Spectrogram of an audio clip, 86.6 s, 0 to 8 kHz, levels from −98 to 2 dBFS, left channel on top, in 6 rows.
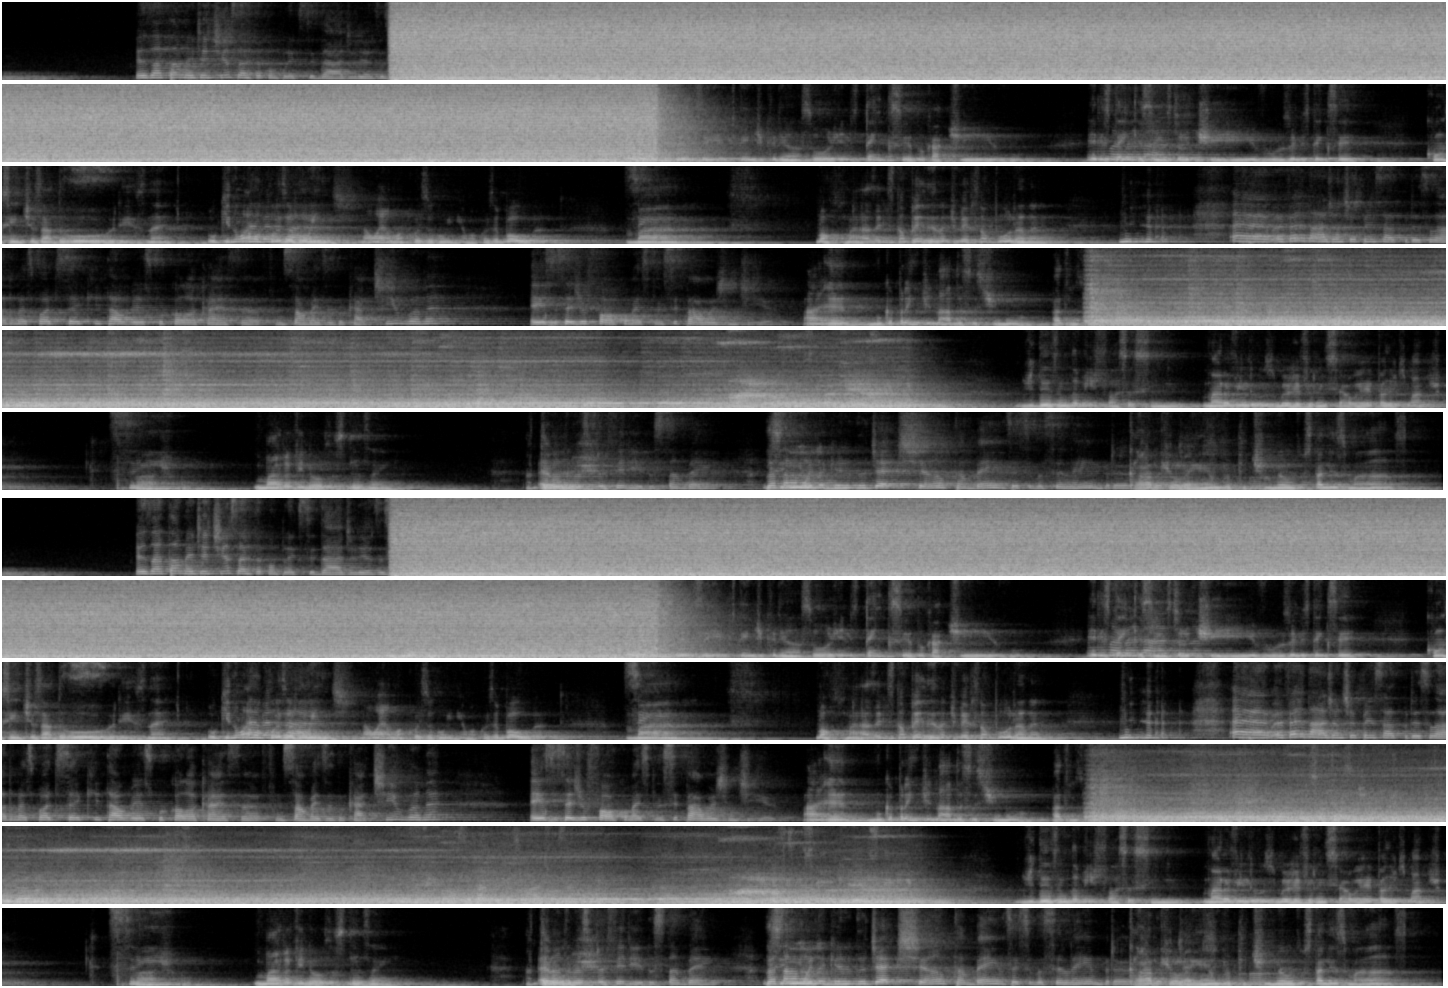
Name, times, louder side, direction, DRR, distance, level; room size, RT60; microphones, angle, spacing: voice 1, 1.3-4.4 5.5-9.5 9.9-13.5 14.2-15.6 18.3-18.9 20.4-20.8 25.3-26.5 31.3-32.1 35.2-35.7 40.1-40.5 40.8-47.7 48.6-51.1 55.5-56.1 60.1-61.1 62.0-64.8 65.3-66.6 73.3-74.0 77.6-79.4 79.8-84.1 84.5-85.2, right 1 dB, 40° right, 5 dB, 1.1 m, -31 dB
sound 1, 3.9-21.0, left 2 dB, 20° left, 2.0 m, -17 dB
voice 2, 4.3-5.1 13.9-17.6 18.4-19.6 20.1-24.7 25.3-28.1 28.7-30.7 30.9-34.4 35.1-36.1 37.0-39.3 51.3-54.5 55.9-60.0 61.5-62.3 65.0-67.3 67.9-72.1 73.5-74.2 74.7-76.2 77.4-78.1 79.8-80.6 83.5-86.2, equal, 15° right, 5 dB, 1.6 m, -27 dB
Subway metro underground, 54.1-66.9, left 1 dB, 75° left, 6.0 m, -22 dB
29.0 x 19.5 x 9.1 m, 2.1 s
head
